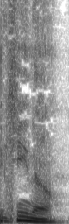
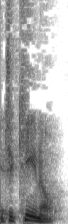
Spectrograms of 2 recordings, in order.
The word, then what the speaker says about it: Giacchino: Giacchino. – Okay, Giacchino.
